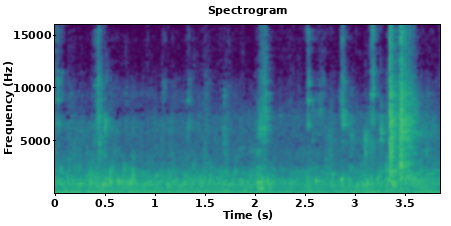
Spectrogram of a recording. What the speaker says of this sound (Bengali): মাছ দিয়ে কিছুক্ষণ ফুটে গেছে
